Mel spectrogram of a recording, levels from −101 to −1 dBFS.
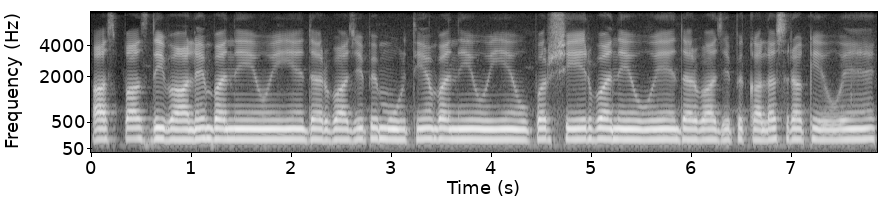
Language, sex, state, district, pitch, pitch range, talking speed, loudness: Chhattisgarhi, female, Chhattisgarh, Rajnandgaon, 185 Hz, 180-185 Hz, 170 wpm, -14 LUFS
